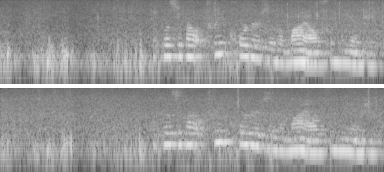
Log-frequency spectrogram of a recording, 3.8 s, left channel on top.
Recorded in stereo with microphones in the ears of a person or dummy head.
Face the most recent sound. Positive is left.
turn(degrees=35)  # may be behind; listen again after turning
